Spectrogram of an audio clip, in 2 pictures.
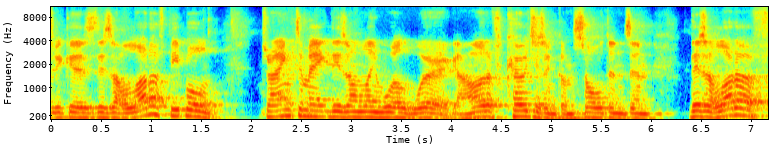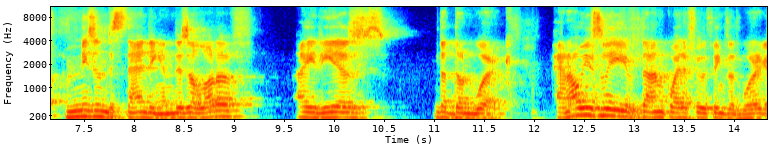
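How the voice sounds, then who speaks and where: A man's voice: a little high, normal speed. A man hosting a live video call, upbeat and friendly, calling his guest brother and man. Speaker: host. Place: indoors, large room with staircase. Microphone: laptop webcam video call. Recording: roomy webcam audio.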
